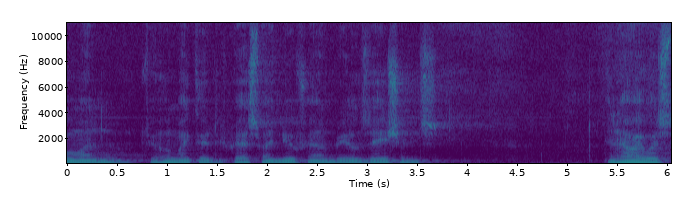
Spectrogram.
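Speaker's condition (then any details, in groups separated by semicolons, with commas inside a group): Parkinson's; tremor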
